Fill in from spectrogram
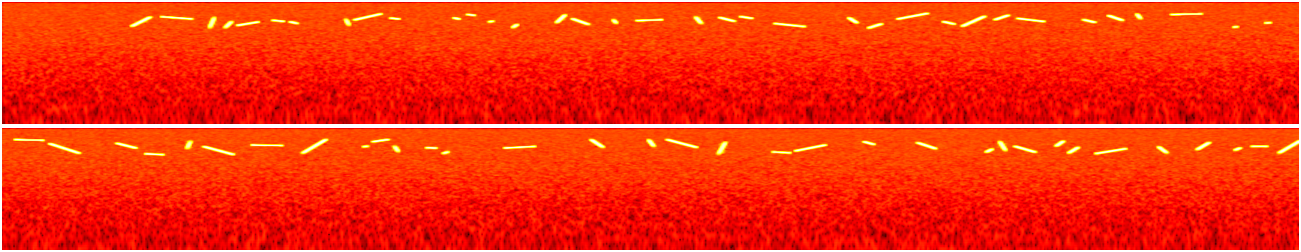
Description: Bird-like chirps. There is no code.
